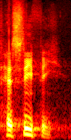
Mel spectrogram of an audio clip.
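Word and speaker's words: Recife: it looks like recite pronounced in Portuguese it's histy fee now whether you ever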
